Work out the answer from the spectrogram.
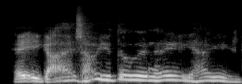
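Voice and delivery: high, loud boisterous greeting; hammed-up drunk bloke hailing them; big German guy. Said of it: "big fucking German guy goes".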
